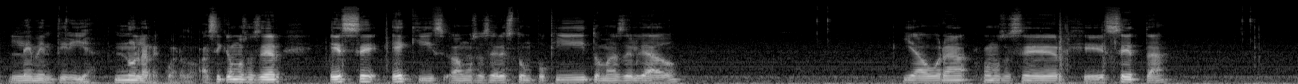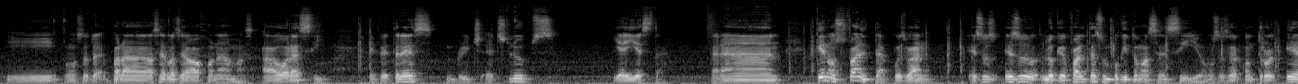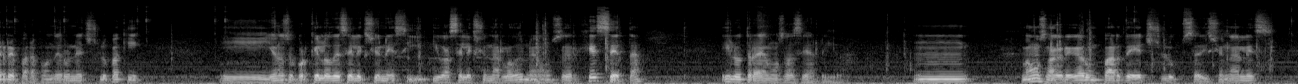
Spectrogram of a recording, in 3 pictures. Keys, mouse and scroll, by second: 0.6 shift+click, 3.3 s, 3.9 x, 8.2-10.6 drag, 10.6 g, 11.0 z, 12.4 shift+click, 16.6 F3, 19.0-19.4 scroll down 1, 19.5-20.7 drag, 20.7 scroll up 1, 21.0 shift+Caps_Lock, 22.6 shift+Caps_Lock, 22.7 shift+click, 23.5 click, 24.2 shift+click, 24.8 shift+scroll up 2, 25.6 ctrl+r, 26.0 ctrl+click, 26.5 ctrl+click, 27.6 click, 29.2 shift+click, 29.3 shift+scroll down 2, 31.4 g, 32.0 z, 34.8 Escape, 36.8 ctrl+r, 37.2 ctrl+click, 37.5 ctrl+Escape, 38.5 ctrl+r, 38.8 ctrl+click.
